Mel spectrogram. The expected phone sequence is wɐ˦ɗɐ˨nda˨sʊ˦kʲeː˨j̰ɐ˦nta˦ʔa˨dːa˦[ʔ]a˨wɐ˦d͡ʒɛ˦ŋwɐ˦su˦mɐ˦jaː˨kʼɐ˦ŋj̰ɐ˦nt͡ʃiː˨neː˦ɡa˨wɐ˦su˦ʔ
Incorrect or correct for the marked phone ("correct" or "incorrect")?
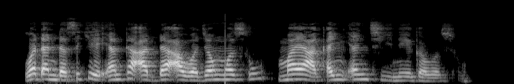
correct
